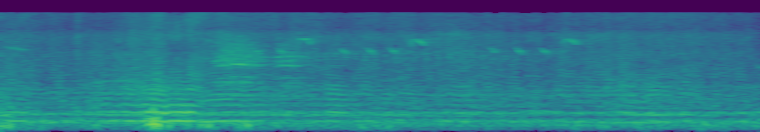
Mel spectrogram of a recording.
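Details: Short recording of bees humming in a back garden in Cretingham, Suffolk: a constant low buzz with a brief louder swell near the start and faint high chirps above.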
